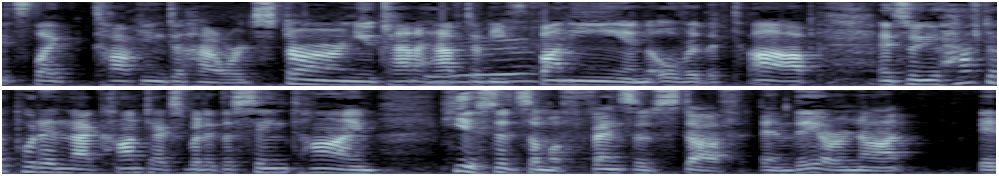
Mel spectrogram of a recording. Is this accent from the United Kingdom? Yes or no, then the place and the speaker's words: no; Israel; Born and raised in Israel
